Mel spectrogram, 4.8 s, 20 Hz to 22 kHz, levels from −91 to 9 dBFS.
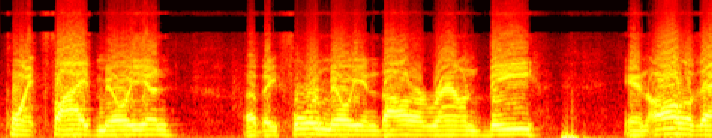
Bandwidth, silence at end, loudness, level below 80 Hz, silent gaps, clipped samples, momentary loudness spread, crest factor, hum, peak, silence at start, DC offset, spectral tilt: over 20 kHz; 0 s; -5 LUFS; -22 dBFS; none; 20%; 9 LU; 6 dB; none; 0 dBFS; 0.05 s; 3%; -5 dB/octave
